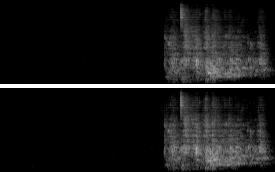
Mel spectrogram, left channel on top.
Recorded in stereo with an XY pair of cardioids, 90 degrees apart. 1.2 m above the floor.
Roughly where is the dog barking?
No dog barking in this recording.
